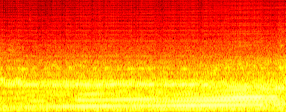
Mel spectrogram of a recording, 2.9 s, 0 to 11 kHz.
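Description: A Porsche 992 911 GT3 on a race track roars loud and close, its engine tone climbing steadily through the revs with a continuous, strained mechanical note.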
